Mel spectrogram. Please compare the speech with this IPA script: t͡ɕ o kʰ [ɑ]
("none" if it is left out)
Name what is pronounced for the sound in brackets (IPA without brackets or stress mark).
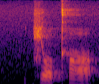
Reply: ɑ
